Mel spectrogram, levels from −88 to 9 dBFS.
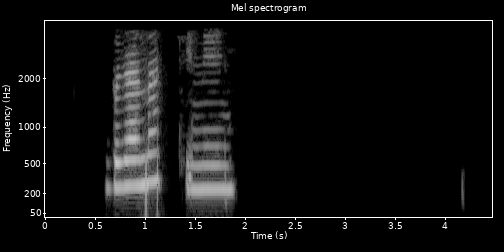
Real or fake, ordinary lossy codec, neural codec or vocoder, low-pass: real; MP3, 32 kbps; none; 3.6 kHz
